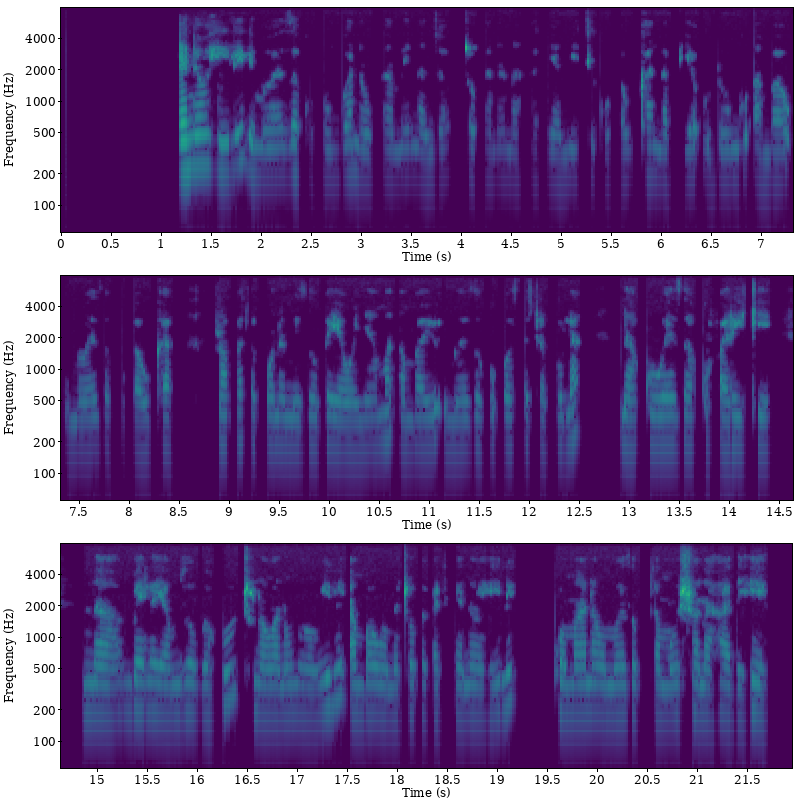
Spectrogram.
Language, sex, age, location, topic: Swahili, female, 25-35, Kisii, health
